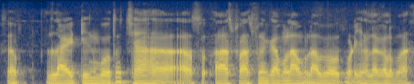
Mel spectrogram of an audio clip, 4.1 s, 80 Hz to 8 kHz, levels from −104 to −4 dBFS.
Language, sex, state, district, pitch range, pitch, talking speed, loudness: Hindi, male, Uttar Pradesh, Varanasi, 95-105 Hz, 100 Hz, 200 wpm, -17 LUFS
